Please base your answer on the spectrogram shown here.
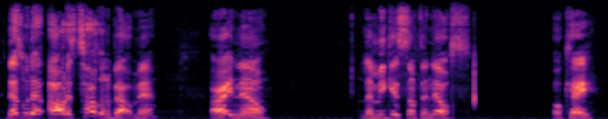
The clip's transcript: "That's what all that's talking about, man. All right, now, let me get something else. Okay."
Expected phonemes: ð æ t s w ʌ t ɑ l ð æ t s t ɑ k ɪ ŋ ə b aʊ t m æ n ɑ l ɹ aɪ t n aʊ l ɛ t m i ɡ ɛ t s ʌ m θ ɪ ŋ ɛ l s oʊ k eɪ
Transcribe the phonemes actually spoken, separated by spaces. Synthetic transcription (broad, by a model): ð æ t s w ʌ t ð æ t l t ɑ k ɪ ŋ ə b aʊ t m æ n ɑ l ɹ aɪ t n aʊ l ɛ t m i ɡ ɛ t s ʌ m θ ɪ ŋ ɛ l s oʊ k eɪ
